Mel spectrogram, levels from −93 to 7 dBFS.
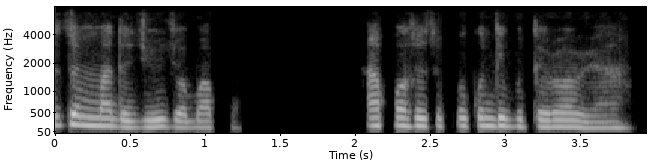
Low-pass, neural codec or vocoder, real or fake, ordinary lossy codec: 7.2 kHz; none; real; Opus, 16 kbps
